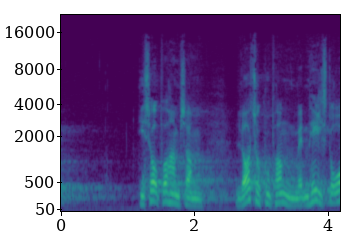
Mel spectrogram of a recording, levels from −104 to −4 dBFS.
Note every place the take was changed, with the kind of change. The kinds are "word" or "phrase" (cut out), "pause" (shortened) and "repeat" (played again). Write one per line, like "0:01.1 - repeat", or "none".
none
